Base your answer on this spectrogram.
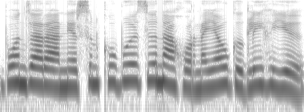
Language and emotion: Bodo, neutral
